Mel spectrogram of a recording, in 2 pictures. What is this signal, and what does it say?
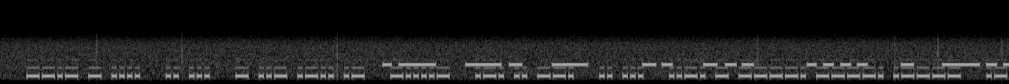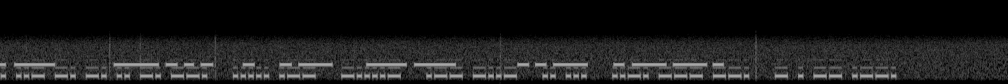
Morse code, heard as two keyed tones, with static crashes. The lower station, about 31 wpm, 390 Hz: QTH IS TULA - RIG IS FT991 RUNNING 5W - WX IS FOG TEMP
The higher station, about 13 wpm, 930 Hz: ANT IS HEX BEAM UP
